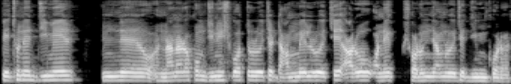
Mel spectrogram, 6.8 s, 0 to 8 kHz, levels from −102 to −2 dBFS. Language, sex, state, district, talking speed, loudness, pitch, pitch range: Bengali, male, West Bengal, Dakshin Dinajpur, 140 wpm, -15 LUFS, 140 Hz, 135-145 Hz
